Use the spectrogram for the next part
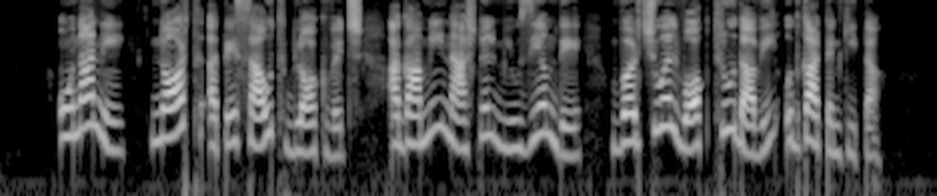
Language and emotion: Punjabi, neutral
